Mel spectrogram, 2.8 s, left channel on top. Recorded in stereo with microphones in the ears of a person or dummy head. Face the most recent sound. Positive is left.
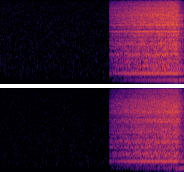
turn(degrees=0)  # may be behind; listen again after turning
